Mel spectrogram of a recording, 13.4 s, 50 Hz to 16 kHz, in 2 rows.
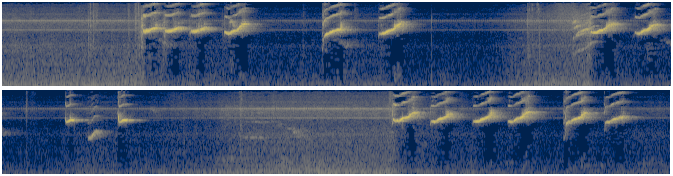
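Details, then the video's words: A 2014 first-place champion black-throated laughingthrush sings three separate phrases of high, sharp repeated notes, about four to six per phrase, with faint low background rumble between them. "Burung cucak rante juara 1"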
